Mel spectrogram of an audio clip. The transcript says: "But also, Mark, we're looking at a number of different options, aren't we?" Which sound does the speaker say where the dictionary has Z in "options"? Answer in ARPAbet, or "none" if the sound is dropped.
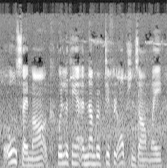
Z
